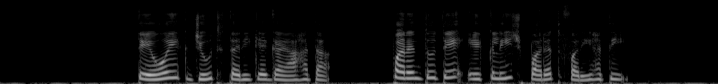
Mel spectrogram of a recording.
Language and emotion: Gujarati, sad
